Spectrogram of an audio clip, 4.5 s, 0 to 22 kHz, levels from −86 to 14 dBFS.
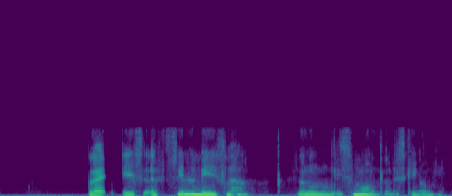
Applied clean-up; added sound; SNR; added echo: neural diffusion model UNIVERSE++.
